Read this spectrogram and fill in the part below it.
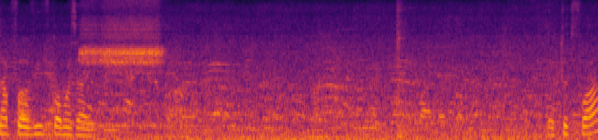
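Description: A crowd of men and women murmurs and talks in the background.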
